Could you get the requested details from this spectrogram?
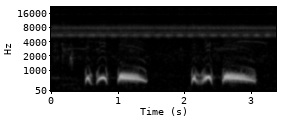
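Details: Spotted dove used as a lure call to make other doves answer, Kalimantan style: two short rising-falling hoots then a longer falling coo, phrase given twice, a faint steady hiss high above.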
